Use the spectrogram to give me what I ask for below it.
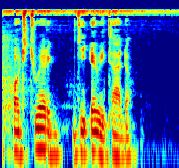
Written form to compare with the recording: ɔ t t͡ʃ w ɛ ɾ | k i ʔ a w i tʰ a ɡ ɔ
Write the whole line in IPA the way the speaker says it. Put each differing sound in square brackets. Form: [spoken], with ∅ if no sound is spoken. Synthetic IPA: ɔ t t͡ʃ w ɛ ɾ | [ɡ] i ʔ [e] w i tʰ a [d] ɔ

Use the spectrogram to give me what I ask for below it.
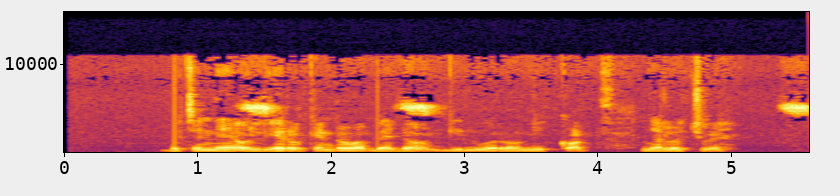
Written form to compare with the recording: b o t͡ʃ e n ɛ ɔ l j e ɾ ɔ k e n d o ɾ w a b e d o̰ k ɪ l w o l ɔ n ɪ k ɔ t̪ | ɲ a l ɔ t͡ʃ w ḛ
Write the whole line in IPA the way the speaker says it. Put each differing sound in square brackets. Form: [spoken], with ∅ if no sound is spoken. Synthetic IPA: b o t͡ʃ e n ɛ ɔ l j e ɾ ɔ k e n d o [∅] w a b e d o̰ [ɡ] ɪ l w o [ɾ] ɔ n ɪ k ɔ t̪ | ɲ a l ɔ t͡ʃ w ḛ

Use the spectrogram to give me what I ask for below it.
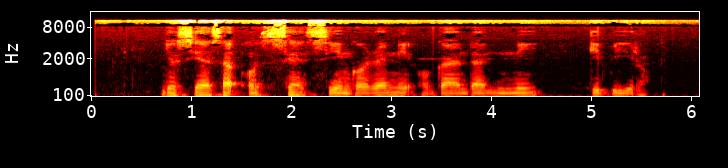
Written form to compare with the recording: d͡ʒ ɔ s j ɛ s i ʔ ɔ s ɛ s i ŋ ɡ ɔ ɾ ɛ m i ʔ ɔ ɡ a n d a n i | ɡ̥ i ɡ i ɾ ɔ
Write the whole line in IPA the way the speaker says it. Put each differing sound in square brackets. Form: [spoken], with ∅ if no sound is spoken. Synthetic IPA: d͡ʒ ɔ s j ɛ s [a] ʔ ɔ s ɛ s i ŋ ɡ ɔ ɾ ɛ [n] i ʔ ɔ ɡ a n d a n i | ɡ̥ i [b] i ɾ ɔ

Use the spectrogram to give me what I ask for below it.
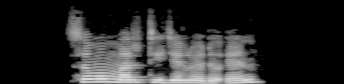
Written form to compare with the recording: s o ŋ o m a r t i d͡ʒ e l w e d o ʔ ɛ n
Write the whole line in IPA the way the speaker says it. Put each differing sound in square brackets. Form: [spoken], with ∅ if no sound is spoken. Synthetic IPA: s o [m] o m a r t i d͡ʒ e l w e d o ʔ ɛ n

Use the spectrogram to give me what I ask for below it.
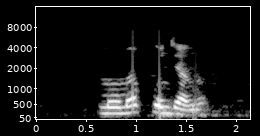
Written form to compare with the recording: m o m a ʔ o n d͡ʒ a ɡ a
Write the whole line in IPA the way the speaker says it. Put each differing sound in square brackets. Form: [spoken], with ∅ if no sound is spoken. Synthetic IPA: m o m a [p] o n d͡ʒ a [ŋ] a

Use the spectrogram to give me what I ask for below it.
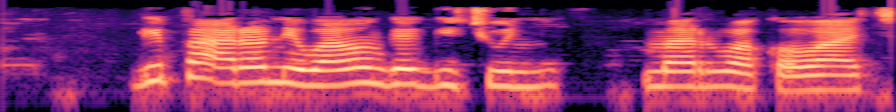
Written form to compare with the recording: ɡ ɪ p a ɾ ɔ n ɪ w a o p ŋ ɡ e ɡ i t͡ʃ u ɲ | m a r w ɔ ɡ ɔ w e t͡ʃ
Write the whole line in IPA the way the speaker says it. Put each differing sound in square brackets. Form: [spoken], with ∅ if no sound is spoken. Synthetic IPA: ɡ ɪ p a ɾ ɔ n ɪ w a o [∅] ŋ ɡ e ɡ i t͡ʃ u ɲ | m a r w ɔ [k] ɔ w [a] t͡ʃ

